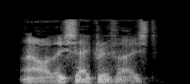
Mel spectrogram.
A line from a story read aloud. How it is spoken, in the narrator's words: Durnik asked in a subdued voice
